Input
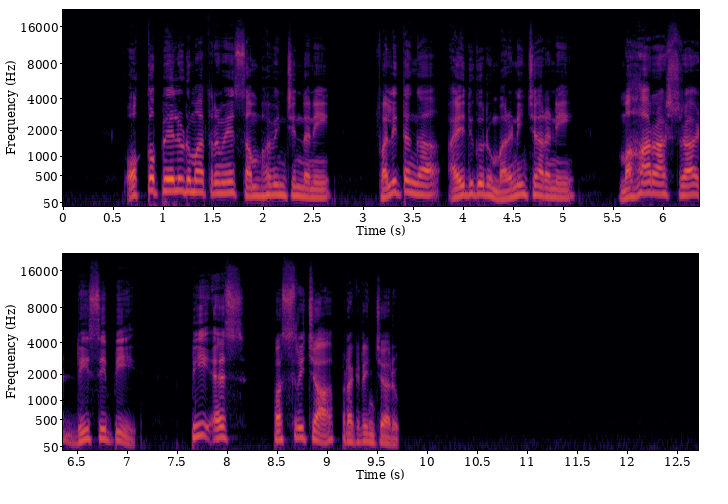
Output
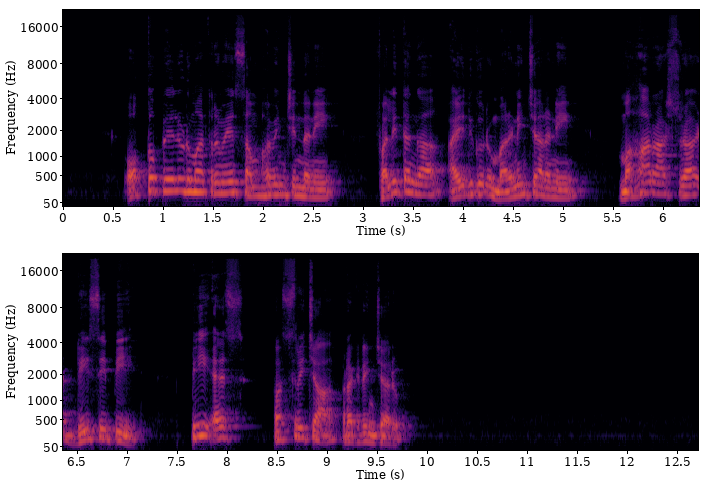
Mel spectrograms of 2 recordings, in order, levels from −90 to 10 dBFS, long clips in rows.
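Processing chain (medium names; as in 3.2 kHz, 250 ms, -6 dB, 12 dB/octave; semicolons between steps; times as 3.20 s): high-pass 180 Hz 12 dB/octave; harmonic-percussive split percussive +4 dB; high-order bell 5.8 kHz -10.5 dB 2.6 oct; compression 6:1, threshold -31 dBFS, peak gain reduction 12 dB; on a send at -10 dB: reverberation RT60 0.50 s, pre-delay 3 ms; on the sum: Opus 48 kbps 48 kHz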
